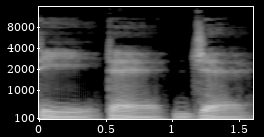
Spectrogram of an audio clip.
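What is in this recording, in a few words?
"titeje", concatenated syllables; Affixing experiment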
